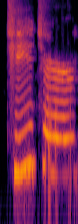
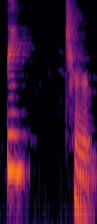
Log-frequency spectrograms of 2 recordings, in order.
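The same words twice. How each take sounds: First: The first consonant sounds like a ch. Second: The first consonant is a plain hard t. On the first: The speaker calls it wrong. "quem nunca falou assim" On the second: The speaker calls it right. "encoste a sua língua atrás dos seus dentes"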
